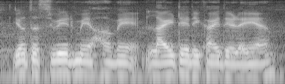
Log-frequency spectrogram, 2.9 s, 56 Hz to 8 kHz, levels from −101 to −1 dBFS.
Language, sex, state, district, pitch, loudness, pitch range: Hindi, male, Assam, Kamrup Metropolitan, 100 Hz, -17 LUFS, 95-110 Hz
